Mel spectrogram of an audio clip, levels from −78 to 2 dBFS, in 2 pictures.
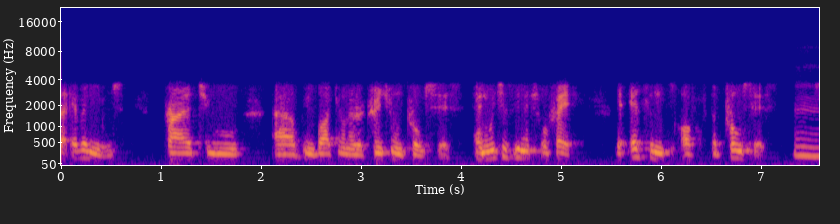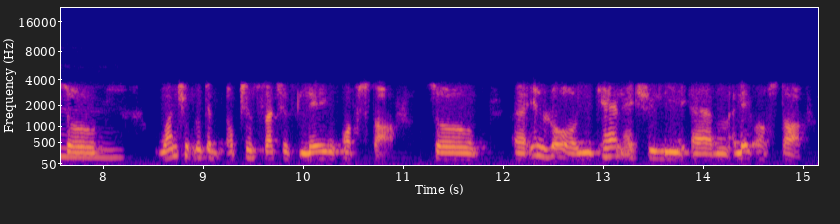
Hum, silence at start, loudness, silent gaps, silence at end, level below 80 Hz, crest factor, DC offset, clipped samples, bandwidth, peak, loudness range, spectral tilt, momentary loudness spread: none; 0 s; -27 LUFS; none; 0.15 s; -64 dBFS; 22 dB; under 0.1%; under 0.1%; 4 kHz; -6 dBFS; 3 LU; -7.5 dB/octave; 12 LU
